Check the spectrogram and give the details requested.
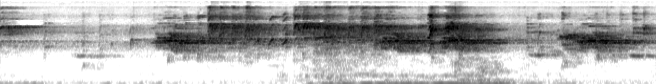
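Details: Budgies chirping at food time: after a quiet start, a loud continuous run of high, rasping warbles and squeaky chirps, dipping briefly before another burst.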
